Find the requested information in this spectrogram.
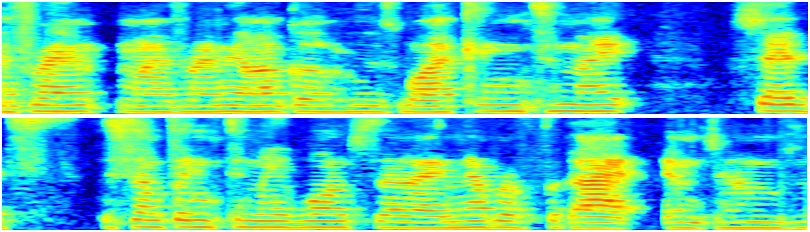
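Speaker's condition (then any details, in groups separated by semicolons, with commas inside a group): Cerebral palsy; oxygen loss at birth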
